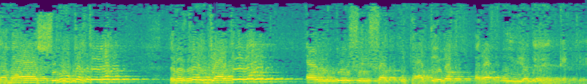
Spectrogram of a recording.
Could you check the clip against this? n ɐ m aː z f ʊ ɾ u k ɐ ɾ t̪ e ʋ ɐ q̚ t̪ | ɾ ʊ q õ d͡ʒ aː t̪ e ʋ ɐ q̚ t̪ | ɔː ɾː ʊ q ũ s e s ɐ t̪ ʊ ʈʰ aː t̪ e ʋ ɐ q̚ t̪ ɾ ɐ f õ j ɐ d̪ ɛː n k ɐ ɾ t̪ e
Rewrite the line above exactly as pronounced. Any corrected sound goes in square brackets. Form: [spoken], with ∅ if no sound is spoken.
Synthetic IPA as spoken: n ɐ m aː z [ʃ] ʊ ɾ u k ɐ ɾ t̪ e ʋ ɐ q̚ t̪ | ɾ ʊ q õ d͡ʒ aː t̪ e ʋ ɐ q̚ t̪ | ɔː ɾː ʊ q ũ s e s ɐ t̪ ʊ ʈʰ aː t̪ e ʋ ɐ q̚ t̪ ɾ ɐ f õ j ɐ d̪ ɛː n k ɐ ɾ t̪ e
